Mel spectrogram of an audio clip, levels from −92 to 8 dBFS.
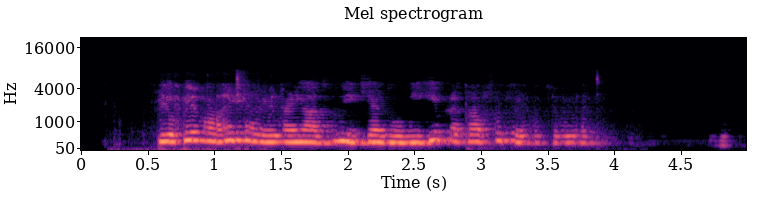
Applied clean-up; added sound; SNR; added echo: neural mask model DeepFilterNet 3.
